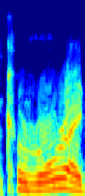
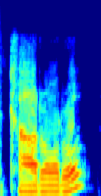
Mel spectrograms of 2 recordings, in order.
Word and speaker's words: Karoro: Second tier is the Kororo tier, or otherwise pronounced as Karoro.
